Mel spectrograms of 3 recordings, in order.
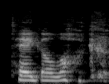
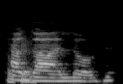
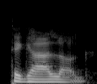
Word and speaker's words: Tagalog: the the dialogue okay so a white person would pronounce it take a look no I'm not gonna say that I can't no but in the Philippines the vowels are very blunt so it's Tagalog Tagalog yes very good yeah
